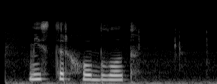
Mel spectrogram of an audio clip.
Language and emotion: Russian, neutral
